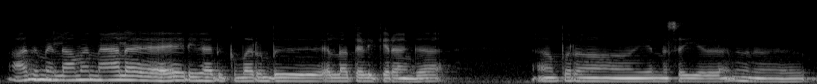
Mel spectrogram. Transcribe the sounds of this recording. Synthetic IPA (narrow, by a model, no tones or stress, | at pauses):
ɐðɯmɛlːaːmɐmeːlɛeːɾɪɣɐɐðɯkːɯmɐɾɯnd̪ɯɛ̰lːãːt̪ɐɭɪkːɪɾaːŋɡɐ | ɐpːɯɾɔ̃ɛnːɐsɛjːɐɾnɯn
